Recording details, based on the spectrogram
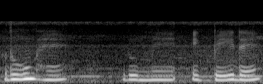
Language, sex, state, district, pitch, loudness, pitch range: Hindi, female, Maharashtra, Gondia, 210 Hz, -15 LUFS, 200-220 Hz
